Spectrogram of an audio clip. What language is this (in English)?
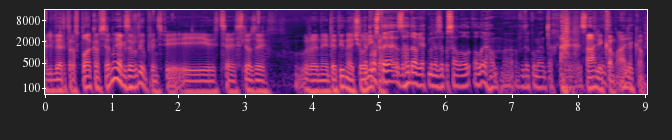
Ukrainian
